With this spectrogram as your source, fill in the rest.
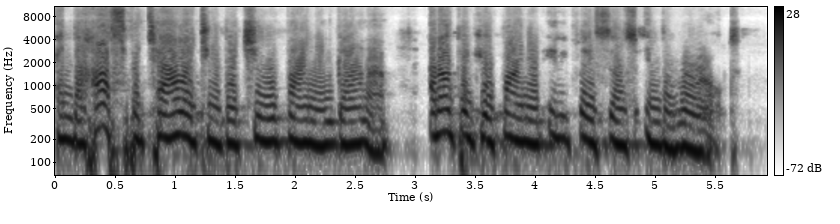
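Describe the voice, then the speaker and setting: A woman with an American accent speaks at a medium pitch, somewhat breathy, with lively intonation. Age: old. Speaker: diaspora organization leader. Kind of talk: conference speech. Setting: auditorium with audience. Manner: animated.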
